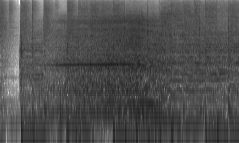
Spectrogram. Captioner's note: motorcycle revving over music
